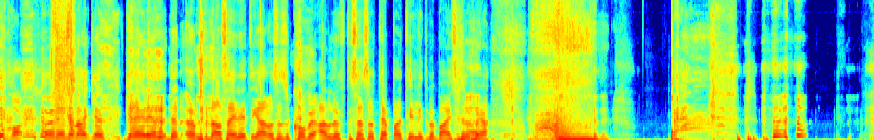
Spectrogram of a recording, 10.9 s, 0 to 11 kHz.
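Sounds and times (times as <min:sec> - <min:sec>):
speech: 0:00.1 - 0:08.6, 0:09.2 - 0:10.1
voice making a raspy squeaking fart imitation: 0:06.6 - 0:07.6
laughter: 0:08.4 - 0:10.1.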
